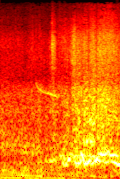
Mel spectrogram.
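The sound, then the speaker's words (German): A car braking sharply on an approach road, its tyres letting out a loud, rising screech over a steady engine rumble. “Warum bremst du denn”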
